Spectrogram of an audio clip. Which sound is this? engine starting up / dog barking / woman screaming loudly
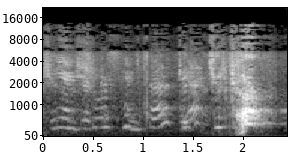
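dog barking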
